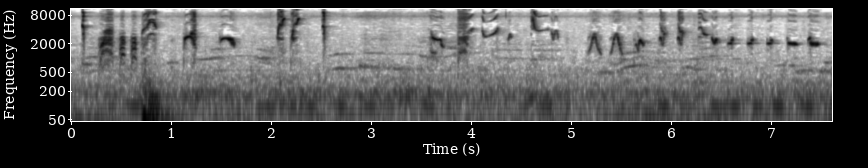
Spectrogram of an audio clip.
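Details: Greater green leafbird (cucak ijo) song of sharp chips and bent whistles, ending in a rapid series of repeated short notes, with a low thump near the start.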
